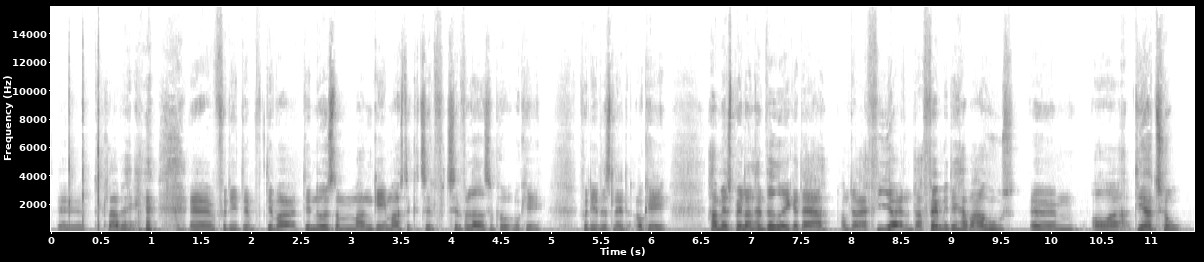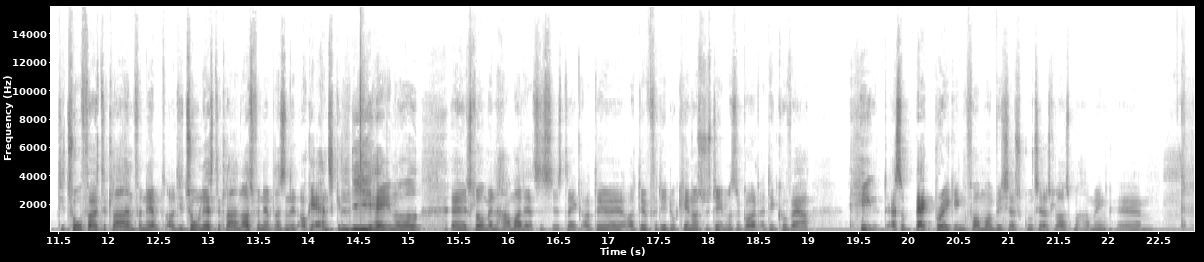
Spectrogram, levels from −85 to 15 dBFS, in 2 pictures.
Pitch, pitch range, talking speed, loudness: 140 Hz, 130-155 Hz, 305 wpm, -31 LUFS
